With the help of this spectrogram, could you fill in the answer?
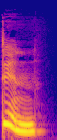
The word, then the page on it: din: British English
